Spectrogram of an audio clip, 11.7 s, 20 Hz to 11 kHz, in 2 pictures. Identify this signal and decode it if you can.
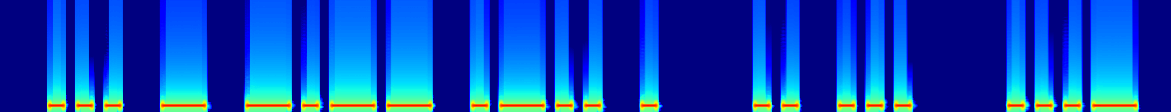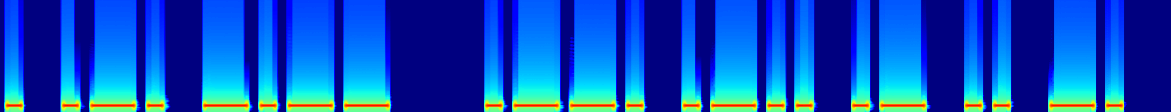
Morse code, heard as a keyed tone, about 17 wpm, 700 Hz. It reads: STYLE IS VERY PLAIN
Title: Sentences from Top 1000 Words - Review Part 5 - 17wpm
